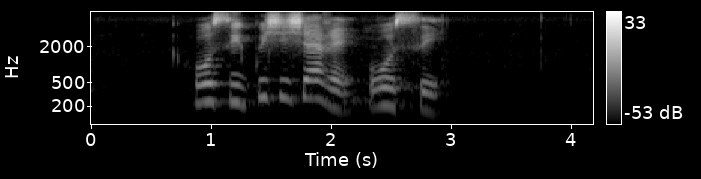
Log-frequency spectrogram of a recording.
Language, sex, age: Northern Sotho, female, 24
